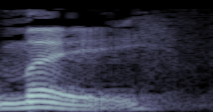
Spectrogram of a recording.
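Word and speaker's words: may (μή): Not is, in the Greek, the word may, M-E. That is an Ata, therefore pronounced as if it were a long A in English. So it's may, and that expresses the negation of the wish that follows.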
